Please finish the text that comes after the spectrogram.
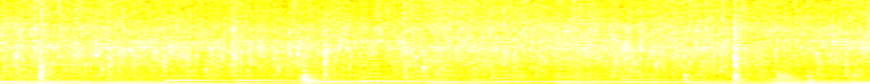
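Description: Corn and chopped green chillies fry in hot oil for tempering, a loud, steady crackling sizzle close by with a few sharper pops.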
